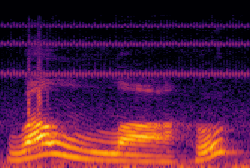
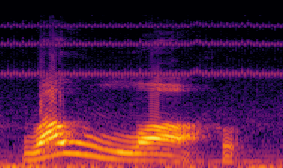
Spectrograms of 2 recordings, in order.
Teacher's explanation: Kesalahan yang paling sering adalah munculnya bunyi huruf waw. Jadi membaca wallahu dibacanya wallahu.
